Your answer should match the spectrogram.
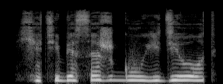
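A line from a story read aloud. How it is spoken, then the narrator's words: Quiet hiss. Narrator (Russian): тихо шипела напарница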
